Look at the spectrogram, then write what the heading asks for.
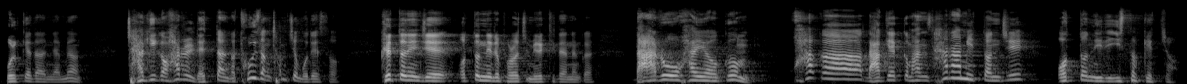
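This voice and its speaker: Bright, forceful-voiced Korean pastor preaching. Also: male voice, sits high, sing-song, brisk. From South Korea. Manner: conversational preaching, swings between loud emphasis and soft asides. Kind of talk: sermon.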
